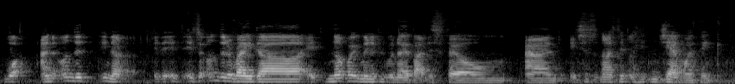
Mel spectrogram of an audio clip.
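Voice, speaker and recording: A man's voice: medium pitch, steady tone, a little fast, few pauses, reverberant, a little hiss or hum. A man with a Scottish accent co-hosting a casual film podcast, talking enthusiastically and rambling through restarts. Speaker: podcast co-host. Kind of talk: casual chat about films.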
